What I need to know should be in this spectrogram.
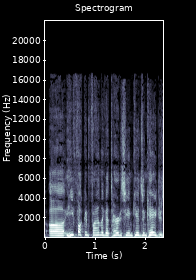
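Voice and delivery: usual speaking voice

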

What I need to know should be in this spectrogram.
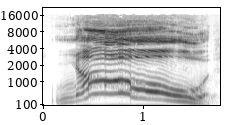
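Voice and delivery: high, drawn-out wail of "no"; high wail of protest; anguished cry. A narrator's reading. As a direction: cry out in dread. Dreading bad news ahead of time.

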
